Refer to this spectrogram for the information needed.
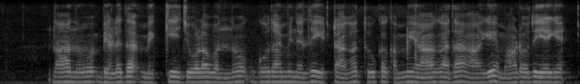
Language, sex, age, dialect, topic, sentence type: Kannada, male, 25-30, Central, agriculture, question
